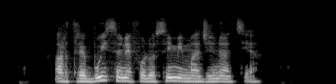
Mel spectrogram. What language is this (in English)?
Romanian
